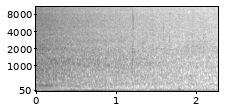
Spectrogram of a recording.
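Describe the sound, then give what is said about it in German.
A car engine rumbles steadily as the vehicle pulls away on its way to Berlin, a low, continuous drone with some road noise and no voices. “Das Auto rollt an.”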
